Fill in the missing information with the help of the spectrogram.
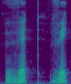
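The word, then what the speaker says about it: ב: If you take the dot out, it's a softer vit, like that.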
